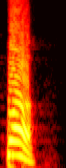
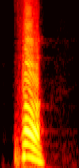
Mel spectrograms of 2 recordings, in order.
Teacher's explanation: आपने बोला प फ, तो पा में वायु कम खर्च होगी और फा में ज्यादा होगी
